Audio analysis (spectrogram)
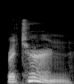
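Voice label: "return", American English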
